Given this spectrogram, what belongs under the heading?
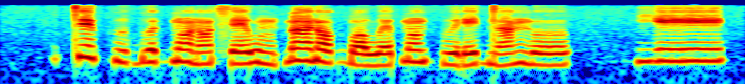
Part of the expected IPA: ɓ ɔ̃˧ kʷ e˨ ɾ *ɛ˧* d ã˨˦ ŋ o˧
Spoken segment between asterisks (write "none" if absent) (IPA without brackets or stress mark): e˧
